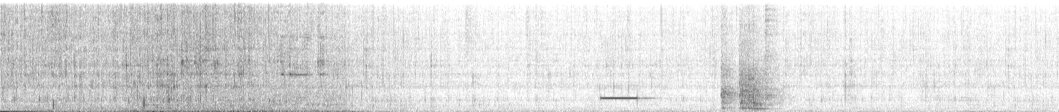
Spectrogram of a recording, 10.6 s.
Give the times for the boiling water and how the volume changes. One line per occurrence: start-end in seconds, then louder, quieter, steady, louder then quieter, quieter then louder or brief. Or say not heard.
0.0-10.5 quieter.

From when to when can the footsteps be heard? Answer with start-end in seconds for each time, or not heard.
not heard.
